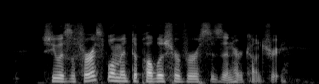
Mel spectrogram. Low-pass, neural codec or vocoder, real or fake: 7.2 kHz; none; real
